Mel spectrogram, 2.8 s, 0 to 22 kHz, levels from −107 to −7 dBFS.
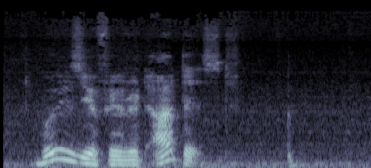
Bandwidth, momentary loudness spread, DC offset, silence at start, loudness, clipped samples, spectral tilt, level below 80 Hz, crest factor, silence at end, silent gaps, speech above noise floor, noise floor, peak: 15.5 kHz; 22 LU; under 0.1%; 0.25 s; -35 LUFS; under 0.1%; -8 dB/octave; -60 dBFS; 18 dB; 0.45 s; none; 24 dB; -59 dBFS; -20 dBFS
